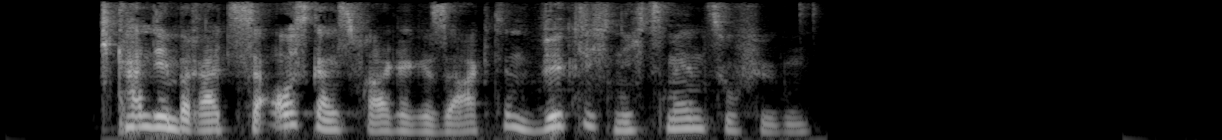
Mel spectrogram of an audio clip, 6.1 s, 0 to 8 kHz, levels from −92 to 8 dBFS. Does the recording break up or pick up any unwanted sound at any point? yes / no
no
